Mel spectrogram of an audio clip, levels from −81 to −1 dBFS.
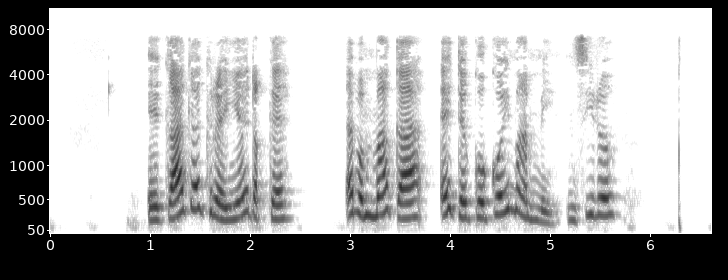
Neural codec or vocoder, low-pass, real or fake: none; 7.2 kHz; real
